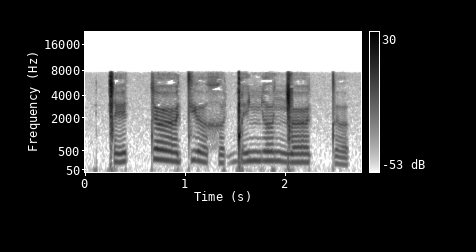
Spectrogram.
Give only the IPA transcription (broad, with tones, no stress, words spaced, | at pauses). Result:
ǀe˨˦tːœː˦˨ tʲəː˦˨xə˨ ɡ͡ǃe˦ɲəː˦ ŋ͡ǀœː˦tːə˨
